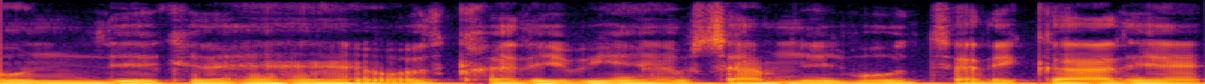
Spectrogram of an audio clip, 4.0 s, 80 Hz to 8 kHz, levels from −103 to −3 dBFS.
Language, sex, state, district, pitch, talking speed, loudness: Hindi, male, Chhattisgarh, Raipur, 90 Hz, 195 wpm, -14 LUFS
